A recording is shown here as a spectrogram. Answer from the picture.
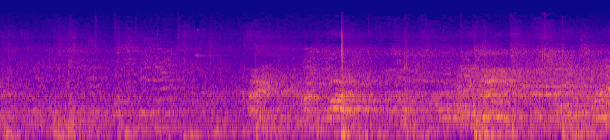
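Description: Echoing gym with several spectators and players calling out and talking over one another, the voices growing louder about halfway through. A basketball thuds on the hardwood floor a few times.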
